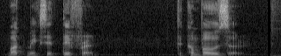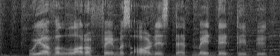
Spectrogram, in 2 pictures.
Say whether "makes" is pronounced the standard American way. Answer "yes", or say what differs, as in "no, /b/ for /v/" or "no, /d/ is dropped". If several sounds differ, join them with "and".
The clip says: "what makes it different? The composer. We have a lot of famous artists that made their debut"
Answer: yes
